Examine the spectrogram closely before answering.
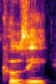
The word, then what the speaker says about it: COAZ: AuthZen, the OpenID AuthZen working group has been working on Cozy, as you mentioned, COAZ, Yeah. pronounced Cozy.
